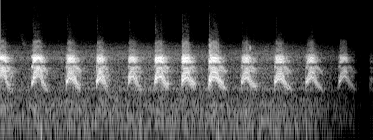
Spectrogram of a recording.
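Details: Young meerkats on their first trip outside the burrow give loud, raspy nasal calls, about a dozen evenly spaced squawks, each falling slightly at the end and fading toward the close.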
